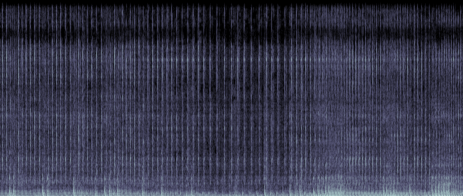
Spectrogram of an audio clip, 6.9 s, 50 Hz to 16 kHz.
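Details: On a 2014 Honda CRF125F that never ran right after the previous owner's rebuild, it idles rough and lumpy with a loud pecking about four times a second. It has no power and smokes a lot; cam chain timing was found out of time.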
